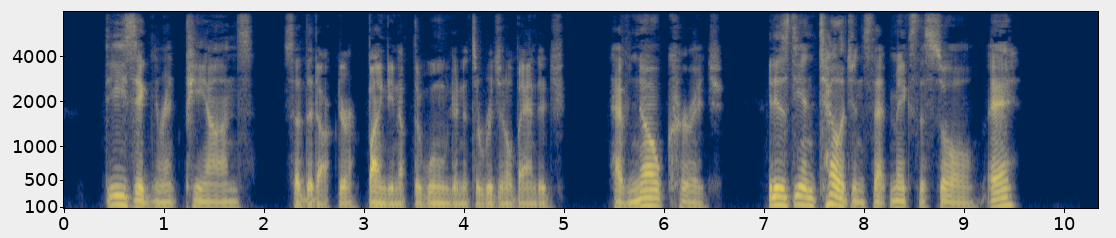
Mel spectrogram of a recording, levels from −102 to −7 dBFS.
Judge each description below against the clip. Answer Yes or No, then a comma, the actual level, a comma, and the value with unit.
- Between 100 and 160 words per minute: Yes, average, 150 wpm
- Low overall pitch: Yes, very low, 85 Hz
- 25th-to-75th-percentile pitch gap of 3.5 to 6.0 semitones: Yes, average, 4.5 semitones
